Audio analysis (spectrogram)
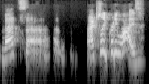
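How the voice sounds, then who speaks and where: A woman playing a gentle, tentative mother and soon-to-be ex-wife in an audio play, speaking haltingly. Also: sits high, big pitch swings, no room sound, full character voice, poor audio. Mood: fond.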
